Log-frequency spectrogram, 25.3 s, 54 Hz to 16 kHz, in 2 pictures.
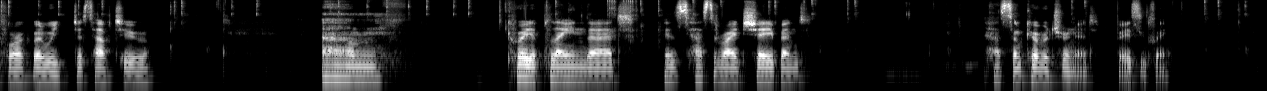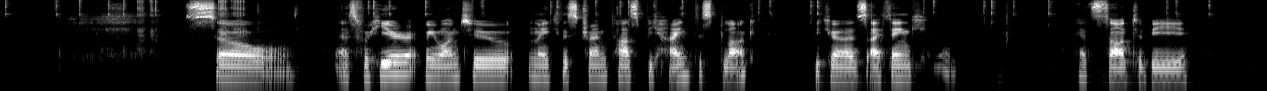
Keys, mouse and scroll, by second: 1.4 g, 2.2 z, 2.8 z, 3.0 z, 3.4-7.6 drag, 4.5 z, 5.8 g, 7.3 g, 8.2 g, 9.4 ctrl+z, 9.7 ctrl+z, 10.4 ctrl+z, 11.8 z, 13.1 z, 14.6 g, 17.7 g, 18.7 g, 19.2 Tab, 19.9 Tab, 20.5 g, 21.2 Tab, 21.6 Tab, 22.2 g, 22.7 Tab, 23.8 Tab.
